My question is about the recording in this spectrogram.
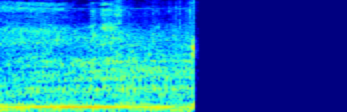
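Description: A vehicle engine idling with a steady low hum. About a second in it cuts off abruptly to dead silence.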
